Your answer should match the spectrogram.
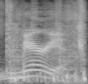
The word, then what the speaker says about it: Marriott: To say it right, it's Marriott like chariot, Marriott like lariat, Marriott like carrot. Marriott. That's going to be really hard to break that habit. Okay, so you heard it straight from Debbie Marriott Harrison.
